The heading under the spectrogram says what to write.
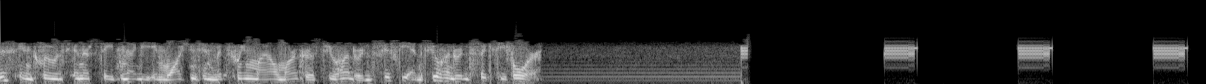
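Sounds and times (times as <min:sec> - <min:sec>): low buzzing hum: 0:02.9 - 0:07.5.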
